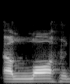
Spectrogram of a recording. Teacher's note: Allah lafzı kalın okunacak çünkü önces üstten bağlanıyor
